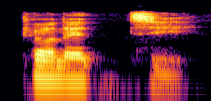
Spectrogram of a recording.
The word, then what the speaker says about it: 변했지: 변했지. But in most cases, you can still hear a little bit of 히 sound, H sound, when you pronounce this letter.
